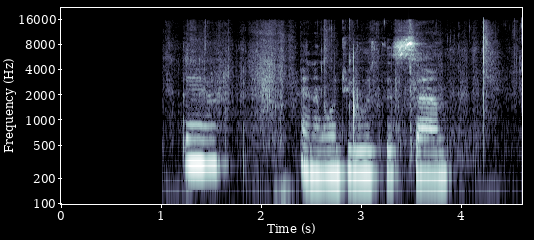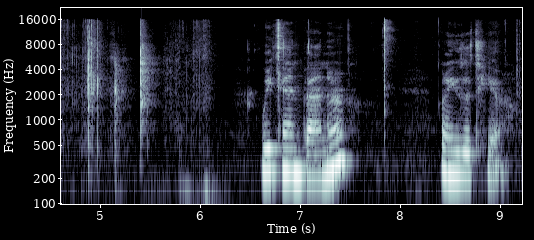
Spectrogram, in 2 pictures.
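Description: Paper sticker sheets rustle and crinkle as they are handled.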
